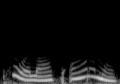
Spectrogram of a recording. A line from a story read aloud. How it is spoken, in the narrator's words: she cried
